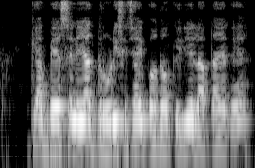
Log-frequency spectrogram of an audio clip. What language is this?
Hindi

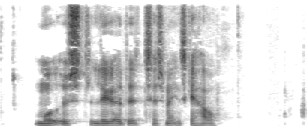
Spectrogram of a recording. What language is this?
Danish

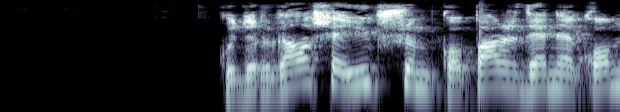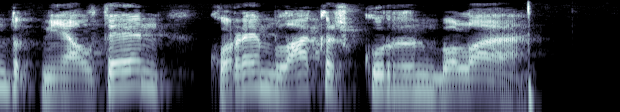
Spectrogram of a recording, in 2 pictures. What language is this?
Mari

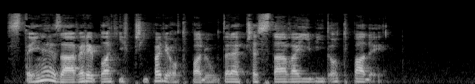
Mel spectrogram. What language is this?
Czech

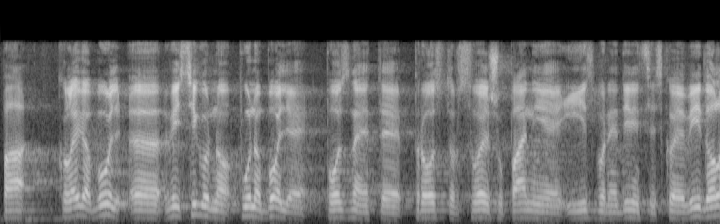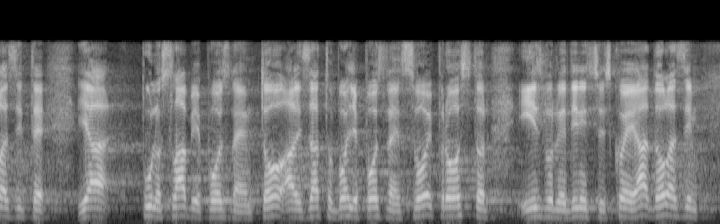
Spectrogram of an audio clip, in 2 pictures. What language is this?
Croatian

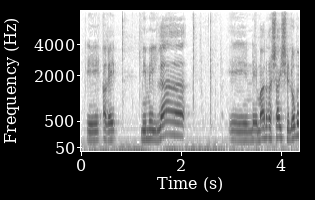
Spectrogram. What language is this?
Hebrew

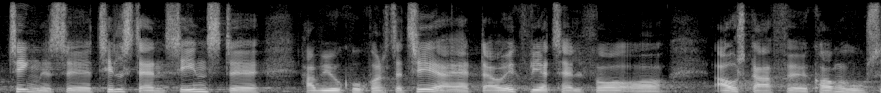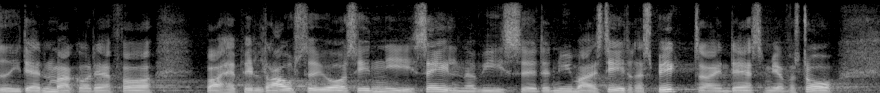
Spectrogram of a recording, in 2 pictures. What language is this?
Danish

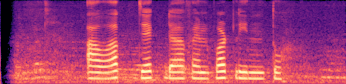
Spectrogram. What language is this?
Sundanese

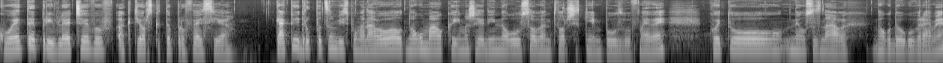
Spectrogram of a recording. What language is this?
Bulgarian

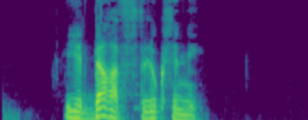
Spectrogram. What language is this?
Kabyle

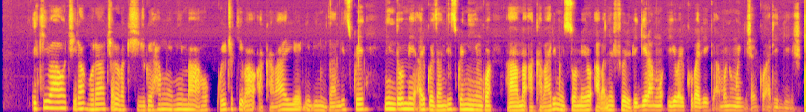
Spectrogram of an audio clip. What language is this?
Rundi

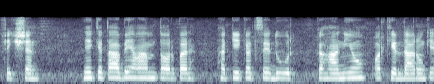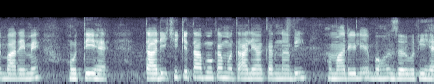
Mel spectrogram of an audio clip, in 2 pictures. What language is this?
Urdu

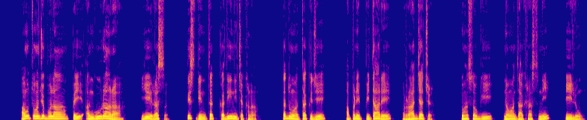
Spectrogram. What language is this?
Bilaspuri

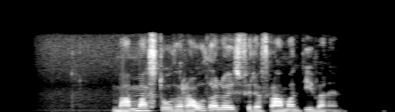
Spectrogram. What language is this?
Icelandic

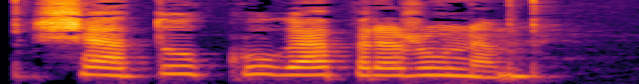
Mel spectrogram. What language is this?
Yanahuanca Pasco Quechua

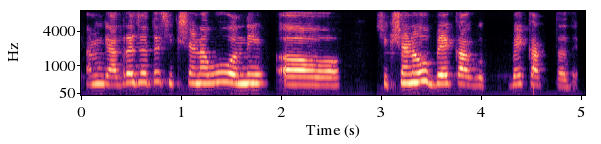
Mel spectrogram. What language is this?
Kannada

